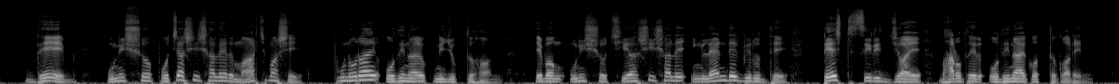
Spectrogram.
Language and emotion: Bengali, neutral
